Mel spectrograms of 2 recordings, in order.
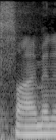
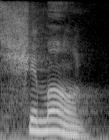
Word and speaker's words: Shimon: We pronounce it as Simon in English, but in Hebrew it's Shimon.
